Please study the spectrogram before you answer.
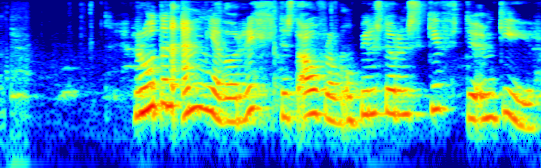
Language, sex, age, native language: Icelandic, female, 11, Icelandic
